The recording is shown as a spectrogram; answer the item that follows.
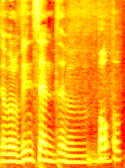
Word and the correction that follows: Vincent Vaughn: Nie. Vincent Vaughn, nie?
